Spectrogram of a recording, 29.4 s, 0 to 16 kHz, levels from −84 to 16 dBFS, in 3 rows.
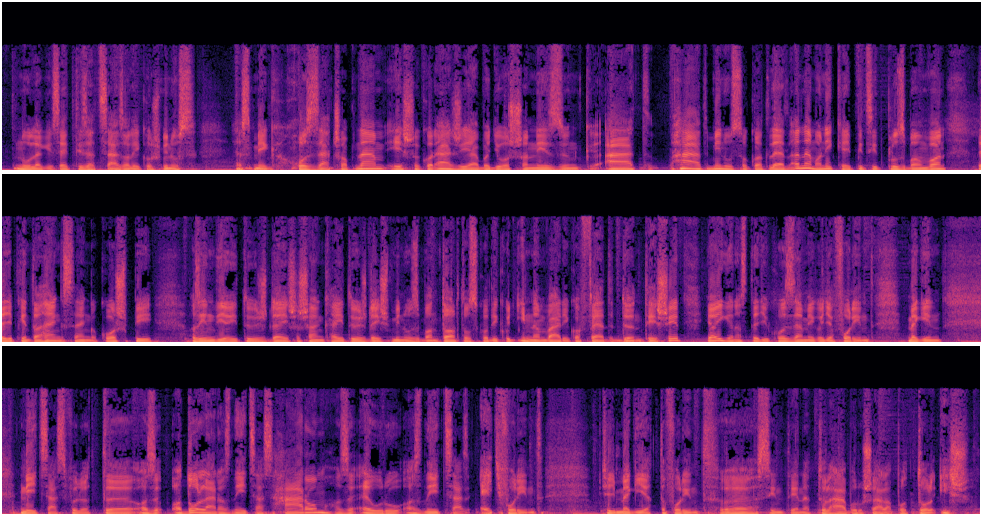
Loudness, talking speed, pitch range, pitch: -15 LUFS, 155 wpm, 105-125 Hz, 110 Hz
